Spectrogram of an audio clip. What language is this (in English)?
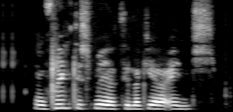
Icelandic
